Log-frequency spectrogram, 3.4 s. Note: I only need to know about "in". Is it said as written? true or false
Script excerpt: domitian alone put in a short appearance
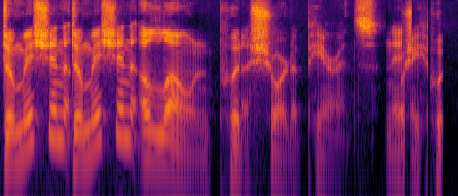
false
